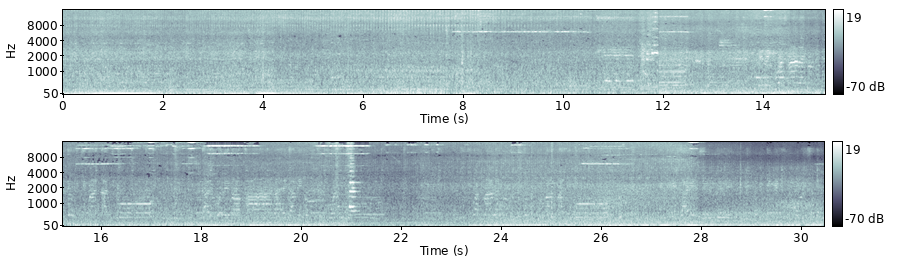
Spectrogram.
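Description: Vehicle engines in slow stop-and-go traffic, with a steady low rumble from the vehicle the sound is picked up in, strongest in the first few seconds and again near the end. One brief loud sound stands out about two-thirds of the way through.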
